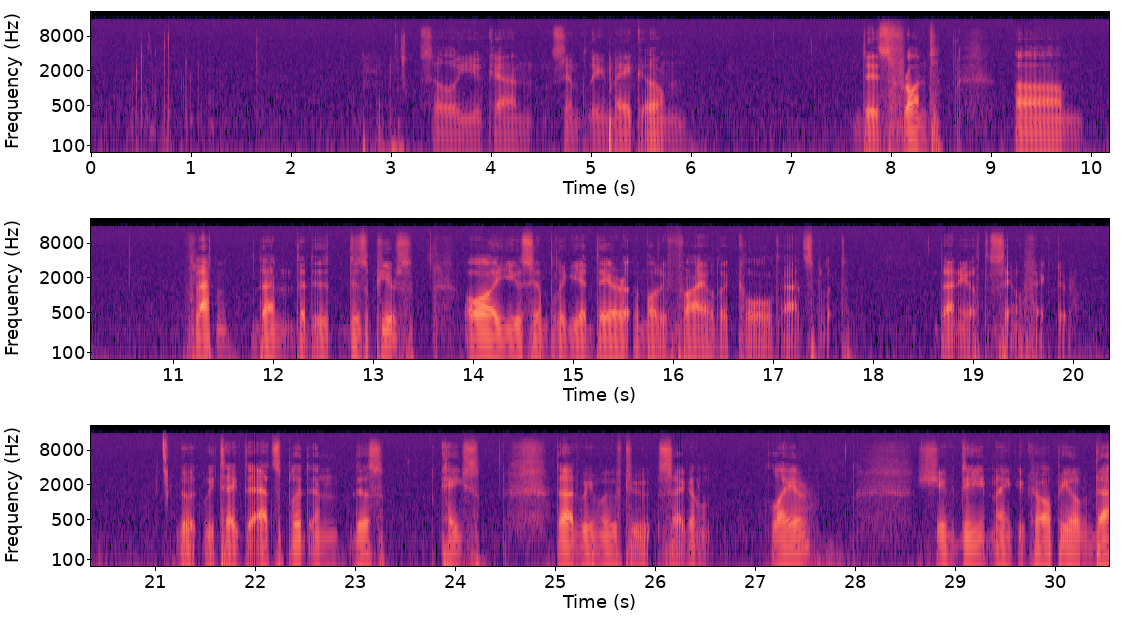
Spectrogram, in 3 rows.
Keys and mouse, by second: 6.7 Tab, 7.6 a, 14.5 Tab, 21.5 KP_7, 22.7 KP_1, 24.6-26.0 drag, 26.1-27.4 middle drag, 26.1 m, 28.1 right click, 29.1 shift+d, 30.0 click.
